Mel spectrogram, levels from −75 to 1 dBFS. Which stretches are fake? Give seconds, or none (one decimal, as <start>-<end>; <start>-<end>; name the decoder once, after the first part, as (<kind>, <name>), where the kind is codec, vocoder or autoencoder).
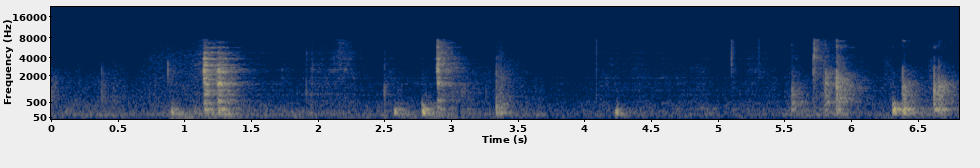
1.4-3.0 (codec, SNAC); 3.7-5.5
